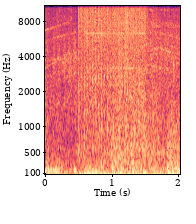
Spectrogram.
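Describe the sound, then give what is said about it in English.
A minigun fires in a video game as a dense, roaring stream of rapid shots that swells louder for about a second in the middle before settling back. “my minigun is getting hot, too. Right, I'm getting a bunch of good shots on him.”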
